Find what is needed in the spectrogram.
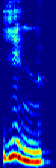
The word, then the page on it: yin: British English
